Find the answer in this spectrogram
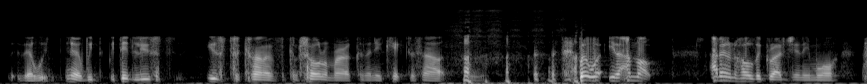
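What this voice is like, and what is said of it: Slight English accent. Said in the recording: “just a slight accent there. You're not from America, are you? ... born and bred in Brighton and Sussex”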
